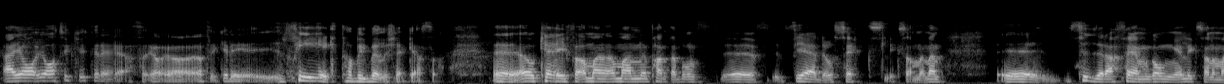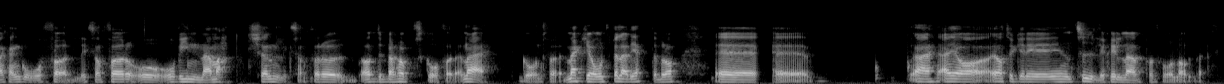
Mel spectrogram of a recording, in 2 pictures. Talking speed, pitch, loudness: 185 wpm, 145 Hz, -23 LUFS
